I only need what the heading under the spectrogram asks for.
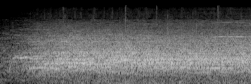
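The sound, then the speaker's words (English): A large Tony Awards crowd erupts in loud, sustained cheering and applause after an onstage 'F*** Trump', a dense wash of clapping and shouts that swells quickly and holds steady throughout. “The crowd goes wild.”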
